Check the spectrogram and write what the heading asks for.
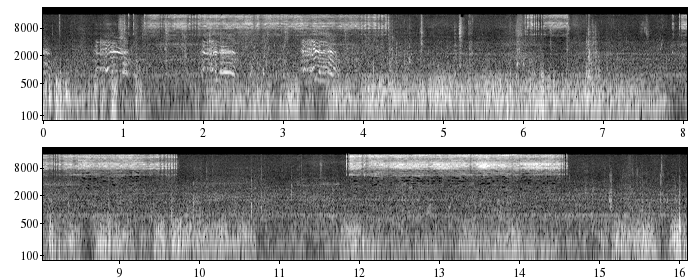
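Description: Wind buffeting the microphone and boat noise over open sea, steady throughout. About four short gull calls come in the first few seconds.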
